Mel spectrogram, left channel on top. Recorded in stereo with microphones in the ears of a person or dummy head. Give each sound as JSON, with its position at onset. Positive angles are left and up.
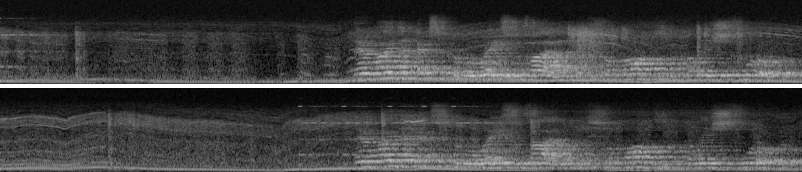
{"t": 3.5, "sound": "a woman speaking", "side_deg": 70, "distance_m": 3.0}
